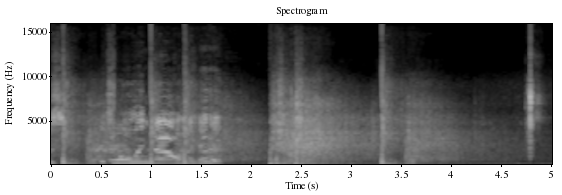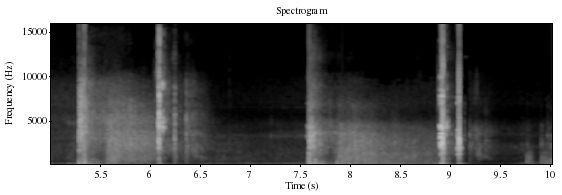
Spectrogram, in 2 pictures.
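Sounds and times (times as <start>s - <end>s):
gunshots with echo: 0.0s - 4.2s, 5.3s - 6.4s.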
